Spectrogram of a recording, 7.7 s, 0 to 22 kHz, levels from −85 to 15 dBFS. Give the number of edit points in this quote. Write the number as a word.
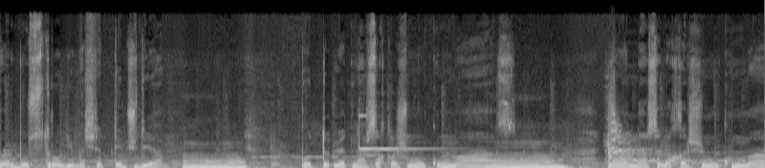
zero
